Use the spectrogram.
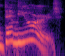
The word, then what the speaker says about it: demiurge: So that the Gnostic metaphor the demiurge that actually shows up in Gnostic philosophy the demiurge am I pronouncing that right?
